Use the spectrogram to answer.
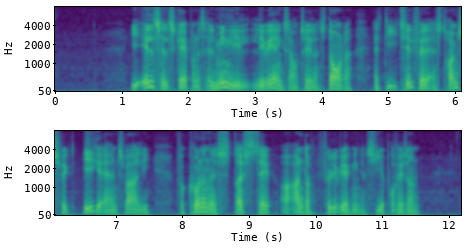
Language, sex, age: Danish, male, 25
